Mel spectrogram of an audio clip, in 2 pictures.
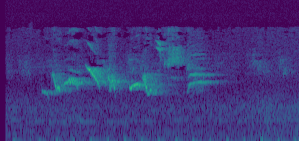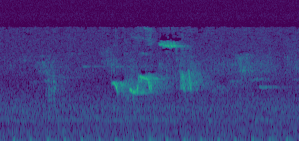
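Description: Faint birdsong: two bouts of quick chirping phrases with short pitch glides, about a second in and again after six seconds, over a light hiss.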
